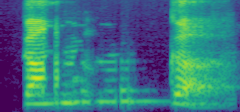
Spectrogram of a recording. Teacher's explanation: So the anuswara sound will become nasal n. Ng. Okay.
